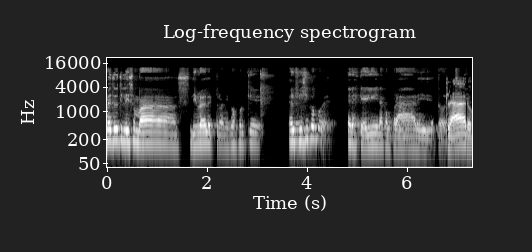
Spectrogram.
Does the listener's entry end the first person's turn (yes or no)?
yes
